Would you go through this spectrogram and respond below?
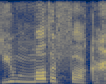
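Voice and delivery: high-pitched mock-insult of adoration; high affectionate curse. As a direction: squeak it lovingly. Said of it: "I was like".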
